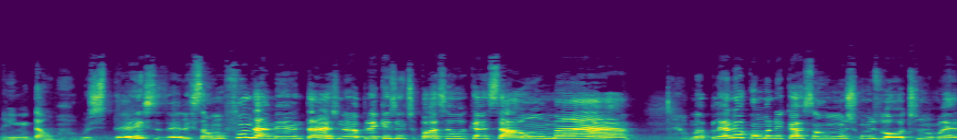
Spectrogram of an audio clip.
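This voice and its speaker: At a fairly slow pace, a woman uses a raised, projected voice with an extremely high pitch and lively intonation. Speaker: student teacher. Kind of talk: lecture. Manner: sometimes stumbling over words.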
